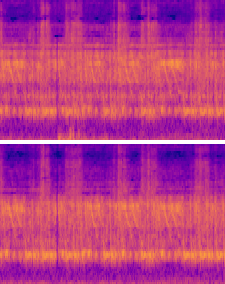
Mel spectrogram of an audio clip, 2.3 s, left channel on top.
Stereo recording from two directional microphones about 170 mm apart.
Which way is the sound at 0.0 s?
45° right (ahead or behind).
